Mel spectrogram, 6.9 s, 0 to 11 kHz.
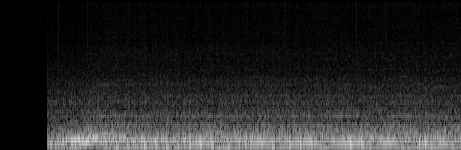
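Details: BMW E46 M3 at low rpm after full warm-up (oil temp near 200°F): low uneven engine note with the beat stumbling intermittently; misfire/knock with lack of power, fine when cold, seemed to begin after changing coils, plugs, injectors, O2 sensors and catback; compression fine.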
